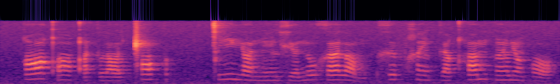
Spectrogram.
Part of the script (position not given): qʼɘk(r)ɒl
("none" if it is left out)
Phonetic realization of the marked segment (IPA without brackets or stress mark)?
l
